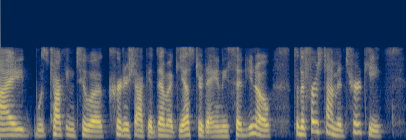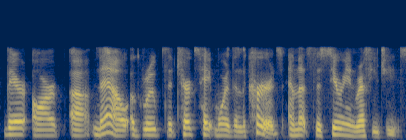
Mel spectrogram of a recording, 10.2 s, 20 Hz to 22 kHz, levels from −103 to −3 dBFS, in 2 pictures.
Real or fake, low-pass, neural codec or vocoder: fake; 5.4 kHz; vocoder, 44.1 kHz, 128 mel bands, Pupu-Vocoder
